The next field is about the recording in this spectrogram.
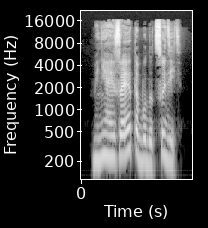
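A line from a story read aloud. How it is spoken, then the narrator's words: Sigh. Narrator (Russian): вздохнула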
